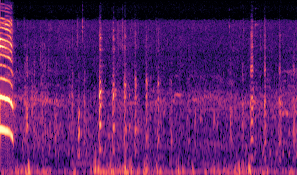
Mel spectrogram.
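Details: Chickens clucking in quick, uneven short notes over low rumbling background, with the tail of a high crow cut off at the very start.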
